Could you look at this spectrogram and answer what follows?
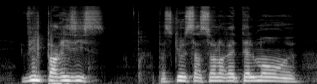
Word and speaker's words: Villeparisis: Vous voyez bien que d'ailleurs, dans la prononciation, maintenant on dit Villeparisis. Alors que le S, il devrait se prononcer Villeparisis.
